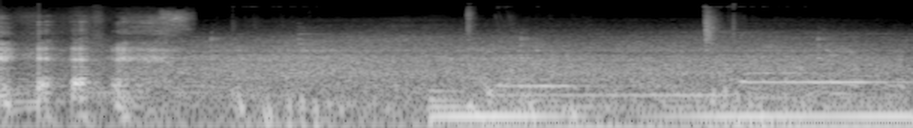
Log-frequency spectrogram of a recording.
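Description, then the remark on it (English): Car Beat, a sound art piece by Georgi set up on a bridge where each vehicle passing under triggers a musical event: a few sharp percussive hits give way to a low rumbling wash of passing traffic, overlaid with sustained droning electronic tones that swell in. “It's what you can hear playing right now. In this, he created a setup on a bridge where every time a vehicle passes under, a musical event gets triggered.”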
